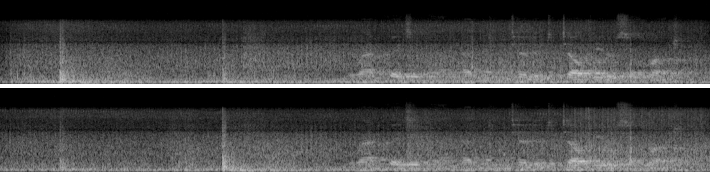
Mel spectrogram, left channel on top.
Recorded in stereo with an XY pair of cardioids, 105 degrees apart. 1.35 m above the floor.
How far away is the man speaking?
About 5 m.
